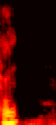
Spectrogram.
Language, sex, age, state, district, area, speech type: Bodo, female, 60+, Assam, Kokrajhar, urban, read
